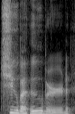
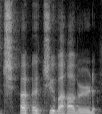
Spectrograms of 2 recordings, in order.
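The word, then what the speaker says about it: Chuba Hubbard: I was going to say Chuba Hubird. It's Chuba Hubard. It's the It's the different pronunciations of the U. It's like the hard U and the soft U that me up on his name.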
